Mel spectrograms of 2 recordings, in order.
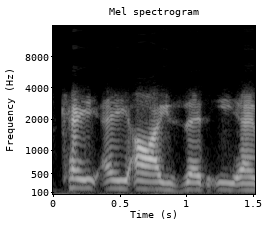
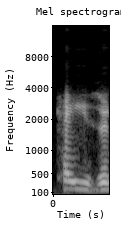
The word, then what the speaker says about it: Kaizen: That's Kaizen. It's not Kaizen, it's Kaizen. It means for better in Japanese.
